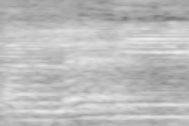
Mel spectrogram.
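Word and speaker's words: الَّذِي: 2 Oke lanjut lanjutnya alladzi Nah itu hukumnya Mad Thobi'i dipanjangkan 2 harokat alladzi jadi membacanya harus dipanjangkan tidak boleh alladzi Zi atas panjang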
